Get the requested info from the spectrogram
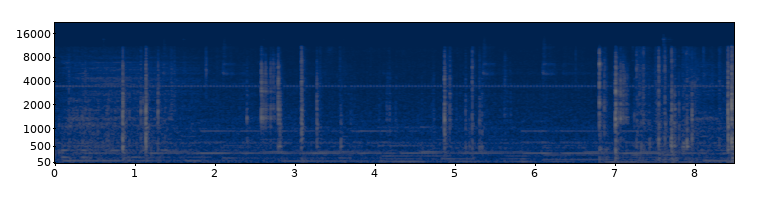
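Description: A small screwdriver turning and unscrewing screws in the plastic underside of a Toshiba Satellite laptop, with scattered light clicks and taps of metal on plastic.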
